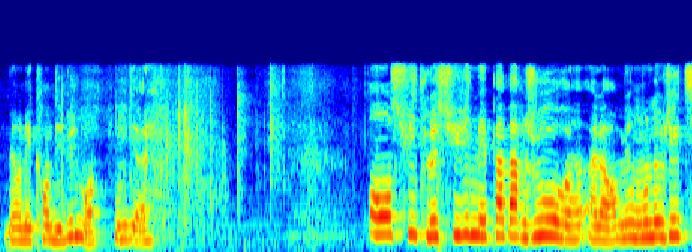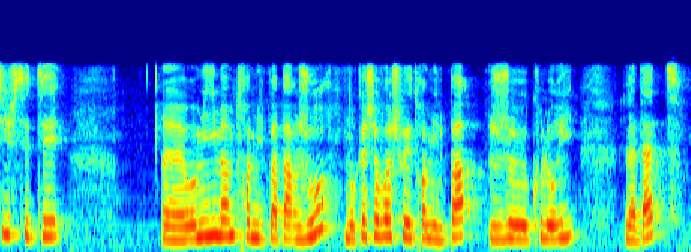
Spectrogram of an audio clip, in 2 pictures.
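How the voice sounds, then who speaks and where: A woman's voice: a little high, moderate pace, darkish tone, muffled recording. A woman vlogger with a stuffy, nasal voice from a cold, chatting casually and self-mockingly through her monthly challenges with lots of fillers.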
